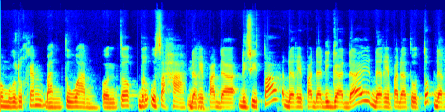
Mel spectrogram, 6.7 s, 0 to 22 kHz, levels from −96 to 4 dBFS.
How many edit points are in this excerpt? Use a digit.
2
